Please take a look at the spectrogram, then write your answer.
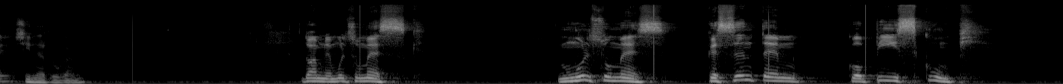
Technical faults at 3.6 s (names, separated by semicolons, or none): bit error spike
